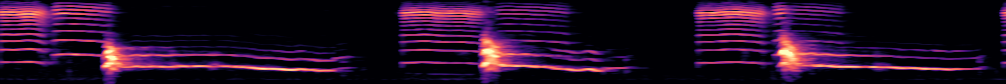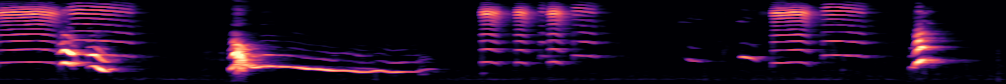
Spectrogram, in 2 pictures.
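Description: A Shih Tzu gives a series of drawn-out howls, each sliding downward after a sharp start.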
